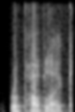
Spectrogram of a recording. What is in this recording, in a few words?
"republic", American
